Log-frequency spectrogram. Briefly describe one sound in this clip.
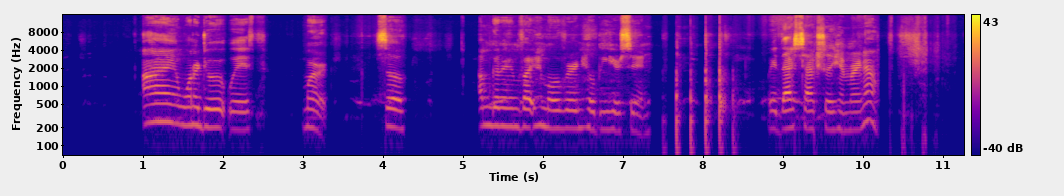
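A boy talks close to a device microphone, with animation.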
